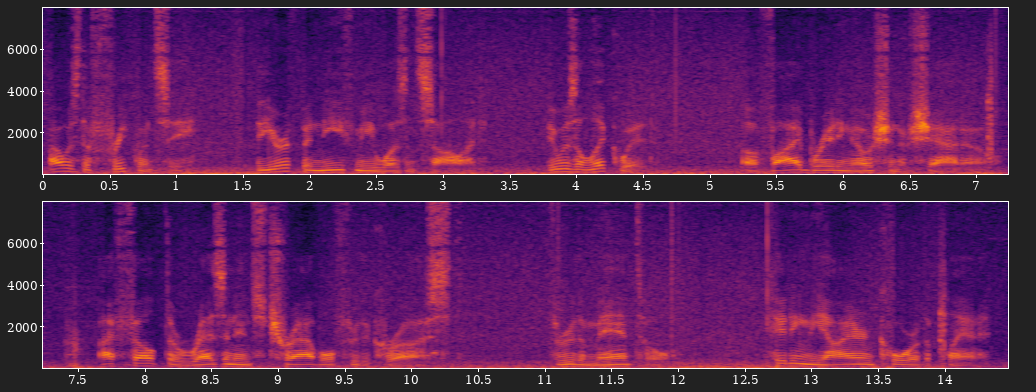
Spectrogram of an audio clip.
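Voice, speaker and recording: Casting: male horror narrator, deep register, grave and measured delivery in short deliberate phrases, over a noisy recording. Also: expressive. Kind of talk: scripted first-person horror story narration.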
